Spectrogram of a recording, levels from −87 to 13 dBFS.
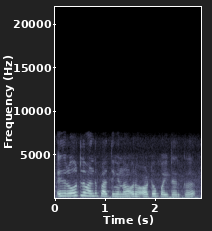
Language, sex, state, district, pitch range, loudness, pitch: Tamil, female, Tamil Nadu, Chennai, 245-290 Hz, -15 LUFS, 265 Hz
